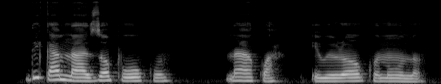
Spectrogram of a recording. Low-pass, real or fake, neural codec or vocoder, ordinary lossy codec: 19.8 kHz; real; none; none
